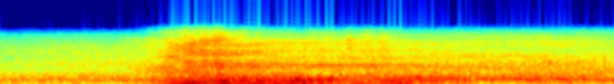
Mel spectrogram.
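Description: Motor scooter passing close by: its engine hum swells about two seconds in, stays loud for a couple of seconds, then fades away.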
